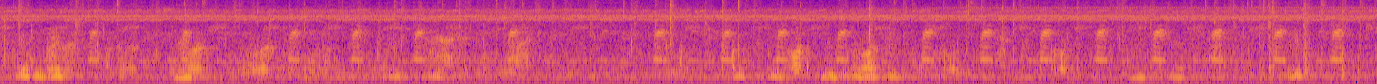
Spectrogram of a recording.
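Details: Night chorus of frogs: repeated pulsed, rattling croaks from several callers overlapping at mid pitch, backed by a constant high-pitched shrill drone resembling insects.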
